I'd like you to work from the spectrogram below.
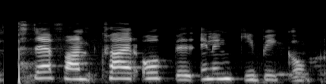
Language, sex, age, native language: Icelandic, female, 12, Icelandic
